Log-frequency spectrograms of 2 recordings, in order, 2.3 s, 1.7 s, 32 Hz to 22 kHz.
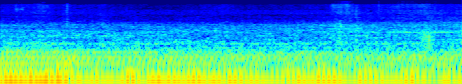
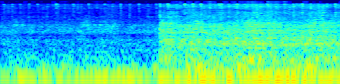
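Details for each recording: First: Ford Focus that ran terribly with lean code P0171 and a secondary code, after repairing a broken air box leak (found by spraying flammable brake clean) and clearing codes: low, even idle with no hunting or stumbling, one brief clunk; smooth normal idle. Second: Ford Focus with lean code P0171 plus a second code runs terribly at idle, visibly vibrating: uneven, lumpy, shaky low rumble that never settles; rough idle from unmetered air leaking past a cracked airbox.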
